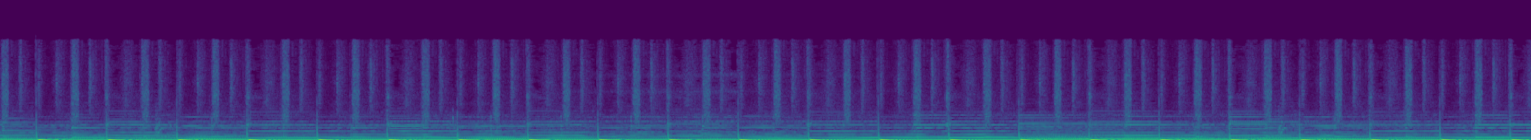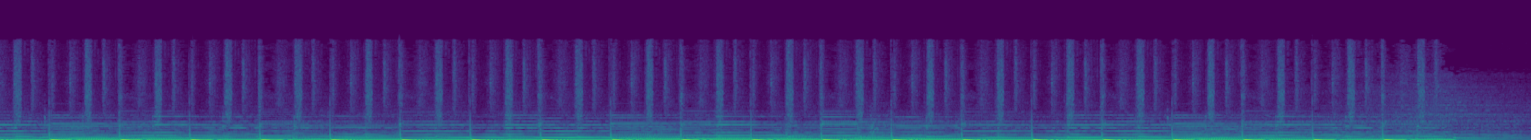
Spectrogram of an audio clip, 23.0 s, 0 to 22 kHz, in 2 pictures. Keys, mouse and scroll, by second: 0.2 click, 5.4 click, 6.8 click, 11.9 click, 13.7 KP_1, 17.1 click, 18.4 click, 21.9 click, 22.5-22.8 scroll up 4, 22.8 click.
